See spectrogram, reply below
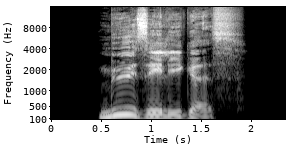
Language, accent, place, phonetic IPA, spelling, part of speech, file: German, Germany, Berlin, [ˈmyːˌzeːlɪɡəs], mühseliges, adjective, De-mühseliges.ogg
- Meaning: strong/mixed nominative/accusative neuter singular of mühselig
